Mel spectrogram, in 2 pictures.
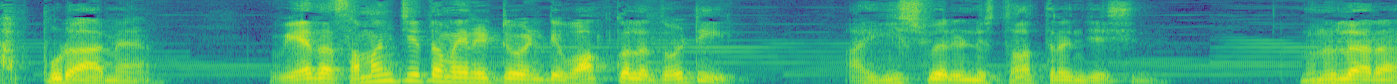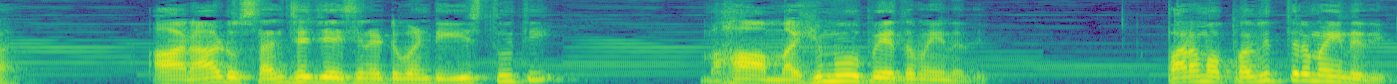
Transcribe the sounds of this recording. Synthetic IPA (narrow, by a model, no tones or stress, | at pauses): ɐpːuɽuaːmḛ | ʋɛːd̪ɐsɐmɐɲt͡ʃit̪ɐmɐjnɐʈuʋɐɳʈiʋaːkːulɐt̪̬o̞ːʈi | a̰ːiːʃʋɐɾunist̪ɔːt̪ɾɐmt͡ʃeːsind̪i | munulaːɾaː | aːnaːɽusɐɲd͡ʒʱɐt͡ʃe̞ːs̬inɐʈuʋɐɳʈiːst̪ʰut̪̬i | mɐ̰ɦaːmɐɦimoːpɛːt̪ɐmɐjnɐd̪i | pɐɾɐmɐpɐʋit̪ɾɐmɐjnɐd̪i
